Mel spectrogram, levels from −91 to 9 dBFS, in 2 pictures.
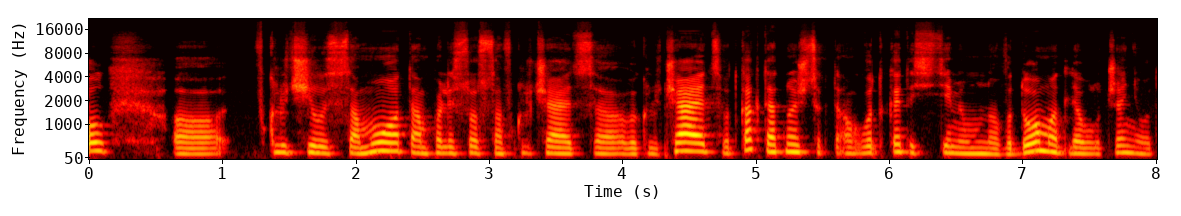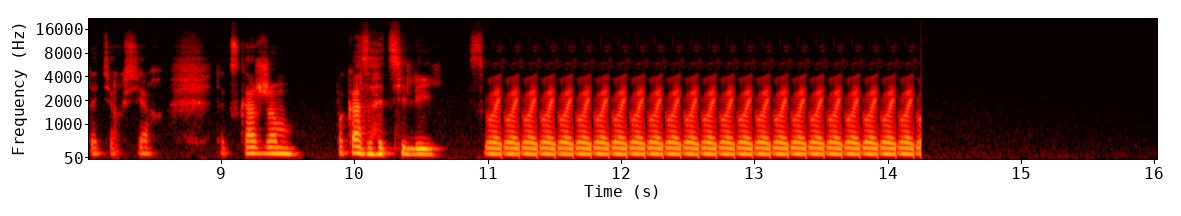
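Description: Speech stutters into a rapid, machine-gun repetition from 11.10 to 14.24 s, where one 134 ms fragment plays back to back 23 times: a broken-record loop. The player or stream likely stalled and kept resending its last fragment, so the audio for those three seconds is lost.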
